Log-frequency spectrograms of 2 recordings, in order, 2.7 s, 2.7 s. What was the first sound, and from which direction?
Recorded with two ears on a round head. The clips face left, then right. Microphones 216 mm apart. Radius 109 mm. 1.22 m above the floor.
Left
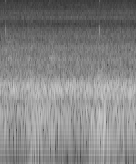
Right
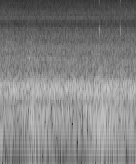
Only background noise.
